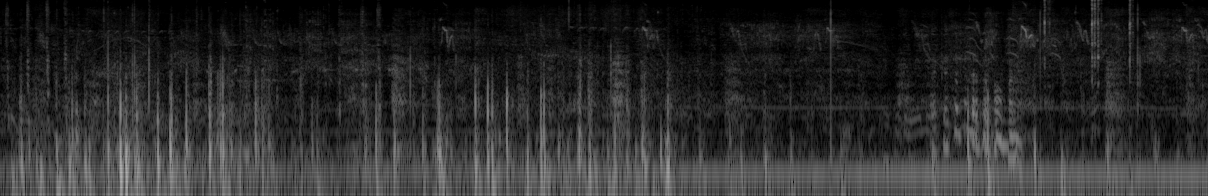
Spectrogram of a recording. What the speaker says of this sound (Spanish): Qué lindo anda este caballo.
